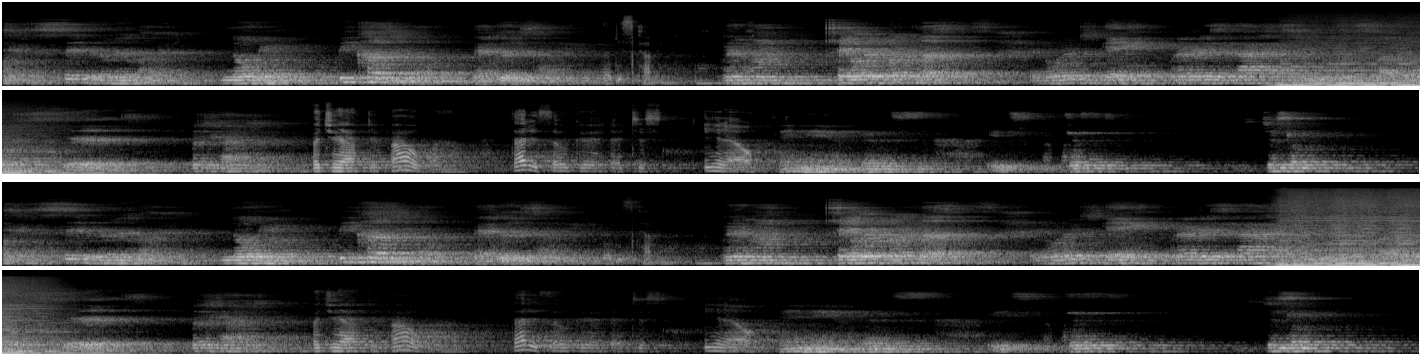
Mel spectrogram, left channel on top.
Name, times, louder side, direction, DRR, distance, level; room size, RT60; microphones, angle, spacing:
voice 1, 0.0-1.8 2.2-2.9 3.4-4.3 4.7-5.7 7.2-11.4 11.7-15.5 16.1-16.8, equal, 20° left, -7 dB, 6.0 m, -25 dB
voice 2, 1.4-2.1 6.0-7.5 8.9-9.4 14.7-14.8 17.3-20.8 21.2-21.7 23.5-24.2 24.6-25.0, left 3 dB, 80° left, 8 dB, 1.5 m, -32 dB
sound 1, 12.6-15.0, right 1 dB, 60° right, 1.3 m, -23 dB
voice 3, 21.9-23.3 24.0-24.4 24.8-25.0 26.8-27.1, equal, 60° left, -7 dB, 7.5 m, -26 dB
26.0 x 23.0 x 8.9 m, 2.9 s
head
